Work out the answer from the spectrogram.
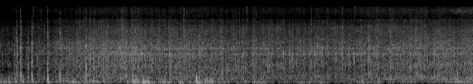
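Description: Heavy rain falling on an umbrella held overhead and on wet pavement, a steady hiss with sharp ticks of drops striking the umbrella in the first second.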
